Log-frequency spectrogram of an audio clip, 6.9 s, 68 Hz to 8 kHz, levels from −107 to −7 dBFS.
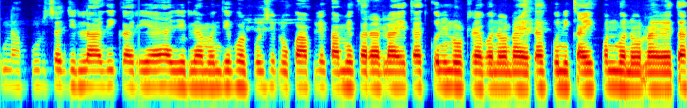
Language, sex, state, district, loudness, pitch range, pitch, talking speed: Marathi, male, Maharashtra, Chandrapur, -16 LUFS, 170-175 Hz, 170 Hz, 190 wpm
